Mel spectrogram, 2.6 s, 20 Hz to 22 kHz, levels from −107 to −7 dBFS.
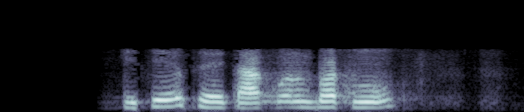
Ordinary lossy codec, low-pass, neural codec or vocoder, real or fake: AAC, 24 kbps; 3.6 kHz; codec, 16 kHz in and 24 kHz out, 0.9 kbps, LongCat-Audio-Codec, four codebook decoder; fake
